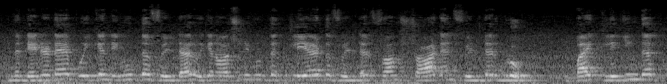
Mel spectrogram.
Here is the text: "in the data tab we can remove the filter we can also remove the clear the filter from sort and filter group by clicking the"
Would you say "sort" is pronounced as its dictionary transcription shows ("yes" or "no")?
no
